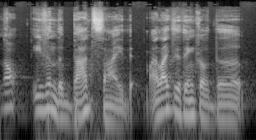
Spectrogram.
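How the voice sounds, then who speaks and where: A man hosting a podcast interview, asking probing questions in a relaxed, conversational way and often restarting his words. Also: lowish voice, brisk. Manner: probing, conversational, repeats words when starting. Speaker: podcast host.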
